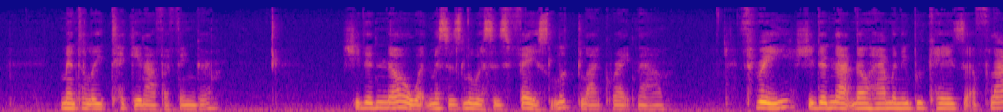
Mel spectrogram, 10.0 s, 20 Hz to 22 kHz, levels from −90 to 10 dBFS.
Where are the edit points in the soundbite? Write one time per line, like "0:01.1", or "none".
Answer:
0:07.4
